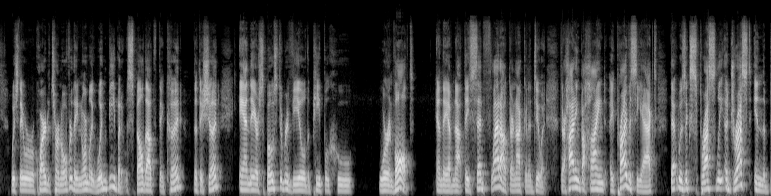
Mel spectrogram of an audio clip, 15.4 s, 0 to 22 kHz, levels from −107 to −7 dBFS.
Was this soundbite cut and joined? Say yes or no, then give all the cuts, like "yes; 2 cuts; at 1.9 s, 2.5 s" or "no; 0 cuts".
no; 0 cuts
